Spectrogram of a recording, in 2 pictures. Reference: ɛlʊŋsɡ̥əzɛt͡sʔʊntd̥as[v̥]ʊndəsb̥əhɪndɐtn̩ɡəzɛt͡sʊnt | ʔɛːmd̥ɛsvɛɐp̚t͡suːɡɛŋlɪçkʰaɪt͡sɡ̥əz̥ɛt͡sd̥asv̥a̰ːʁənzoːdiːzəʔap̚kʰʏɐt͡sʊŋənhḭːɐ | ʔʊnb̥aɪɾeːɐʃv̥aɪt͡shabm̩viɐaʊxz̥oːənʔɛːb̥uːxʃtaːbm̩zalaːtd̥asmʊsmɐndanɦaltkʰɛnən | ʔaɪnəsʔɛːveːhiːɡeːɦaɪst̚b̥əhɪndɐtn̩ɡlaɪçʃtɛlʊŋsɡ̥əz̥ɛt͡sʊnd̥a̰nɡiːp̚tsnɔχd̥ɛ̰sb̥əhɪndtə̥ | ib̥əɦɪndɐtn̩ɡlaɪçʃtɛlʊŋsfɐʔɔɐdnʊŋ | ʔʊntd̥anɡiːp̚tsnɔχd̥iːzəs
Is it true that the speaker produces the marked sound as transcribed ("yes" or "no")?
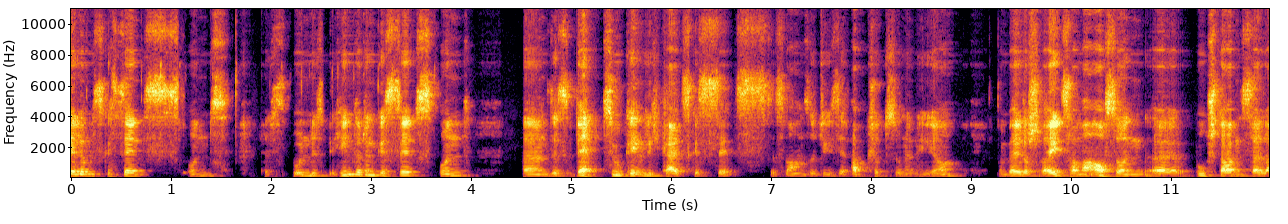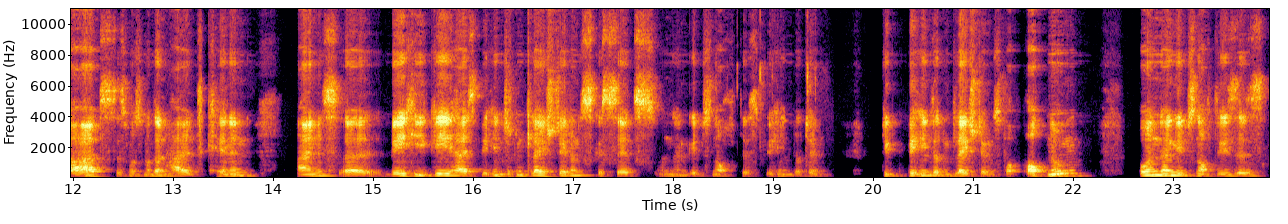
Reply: no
